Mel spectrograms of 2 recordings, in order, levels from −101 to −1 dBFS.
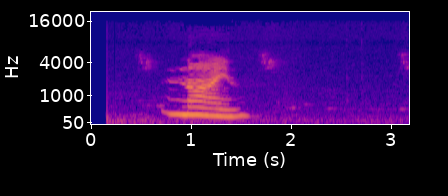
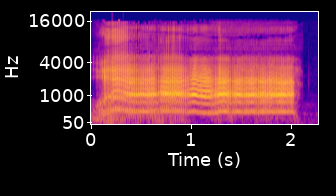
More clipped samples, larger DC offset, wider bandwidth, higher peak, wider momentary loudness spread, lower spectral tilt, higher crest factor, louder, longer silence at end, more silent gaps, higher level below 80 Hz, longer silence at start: neither; neither; about the same, 15 kHz vs 16.5 kHz; second, -24 dBFS vs 0 dBFS; first, 20 LU vs 2 LU; first, -5.5 dB/octave vs -0.5 dB/octave; about the same, 18 dB vs 20 dB; second, -37 LUFS vs -18 LUFS; first, 1.35 s vs 0.2 s; neither; second, -76 dBFS vs -60 dBFS; first, 0.7 s vs 0.05 s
